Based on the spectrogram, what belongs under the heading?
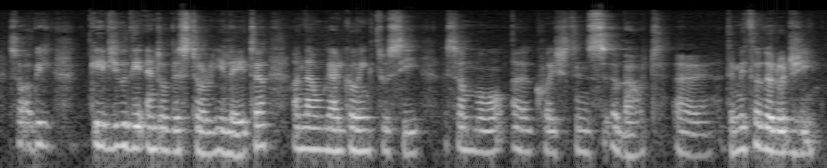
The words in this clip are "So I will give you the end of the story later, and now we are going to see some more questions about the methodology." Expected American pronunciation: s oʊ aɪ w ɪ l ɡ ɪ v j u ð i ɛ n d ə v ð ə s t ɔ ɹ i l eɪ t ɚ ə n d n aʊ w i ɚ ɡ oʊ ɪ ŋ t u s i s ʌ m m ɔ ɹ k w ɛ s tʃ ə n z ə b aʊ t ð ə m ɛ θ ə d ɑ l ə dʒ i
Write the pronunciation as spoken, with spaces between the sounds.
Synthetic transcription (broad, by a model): s oʊ aɪ w ɪ l ɡ ɪ v j u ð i ɛ n d ə v ð ə s t ɔ ɹ i l eɪ t ɚ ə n n aʊ w i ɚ ɡ oʊ ɪ ŋ t u s i s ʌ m m ɔ ɹ k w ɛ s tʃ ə n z ə b aʊ t ð ə m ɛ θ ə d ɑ l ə dʒ i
